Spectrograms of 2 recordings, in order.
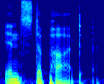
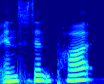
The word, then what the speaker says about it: Instant Pot: I don't know if there's two different brands, but our brand is Instant Pot, not Instapot. – I think all of the brands are Instant Pot, but we just say it wrong, like we say everything else wrong.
